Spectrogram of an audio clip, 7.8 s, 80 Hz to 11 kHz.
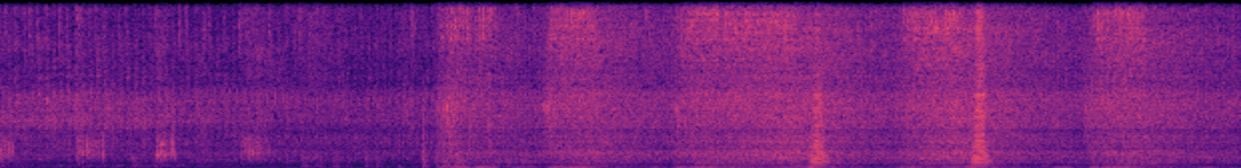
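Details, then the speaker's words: Restored Morris Minor 1000 convertible, started on choke on a summer day, then choke eased off; catches and settles to a steady, even idle with light throttle blips, sounding just as it should, normal idle. "Sounds just like your Mogy should. Really, really does. Settles down to a lovely idle."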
